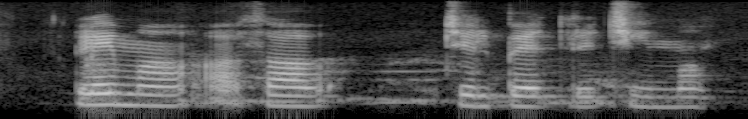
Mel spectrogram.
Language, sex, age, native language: Icelandic, female, 10, Icelandic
